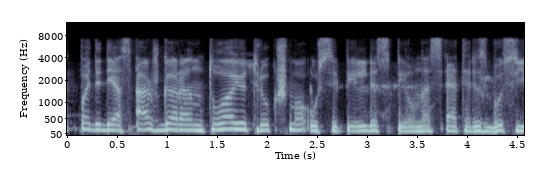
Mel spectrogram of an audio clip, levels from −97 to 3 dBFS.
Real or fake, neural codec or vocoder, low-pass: real; none; 7.2 kHz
